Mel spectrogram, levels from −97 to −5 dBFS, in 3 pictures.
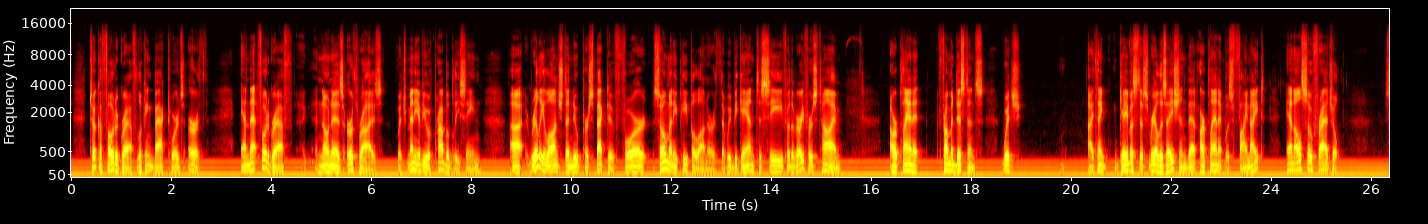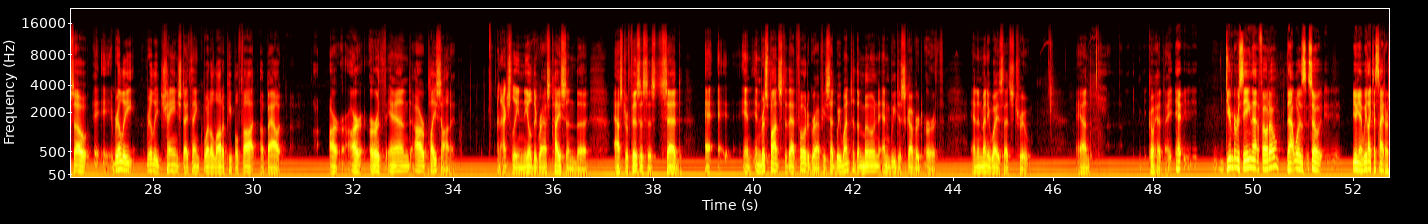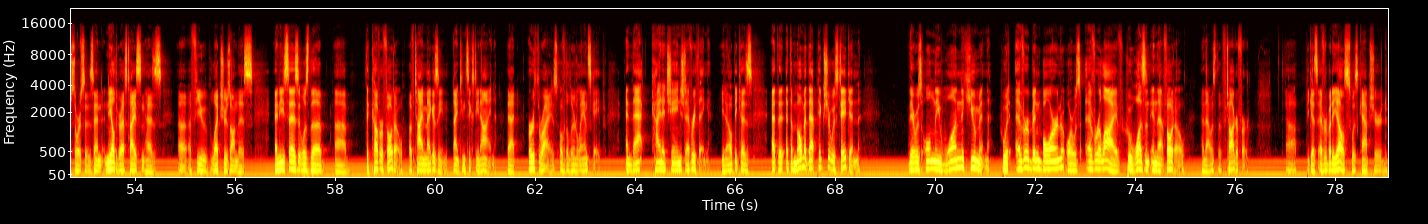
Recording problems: electrical hum; faint; throughout; 50 Hz, 25 dB below the speech

